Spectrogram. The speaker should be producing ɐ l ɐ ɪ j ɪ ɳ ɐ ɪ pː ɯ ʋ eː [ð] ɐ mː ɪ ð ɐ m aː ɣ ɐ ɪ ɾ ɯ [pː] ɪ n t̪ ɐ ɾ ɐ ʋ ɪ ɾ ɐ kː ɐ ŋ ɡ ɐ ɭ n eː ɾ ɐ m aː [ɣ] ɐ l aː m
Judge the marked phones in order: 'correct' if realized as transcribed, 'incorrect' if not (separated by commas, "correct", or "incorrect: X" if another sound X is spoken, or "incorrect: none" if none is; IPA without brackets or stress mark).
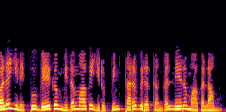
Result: incorrect: ɣ, correct, correct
